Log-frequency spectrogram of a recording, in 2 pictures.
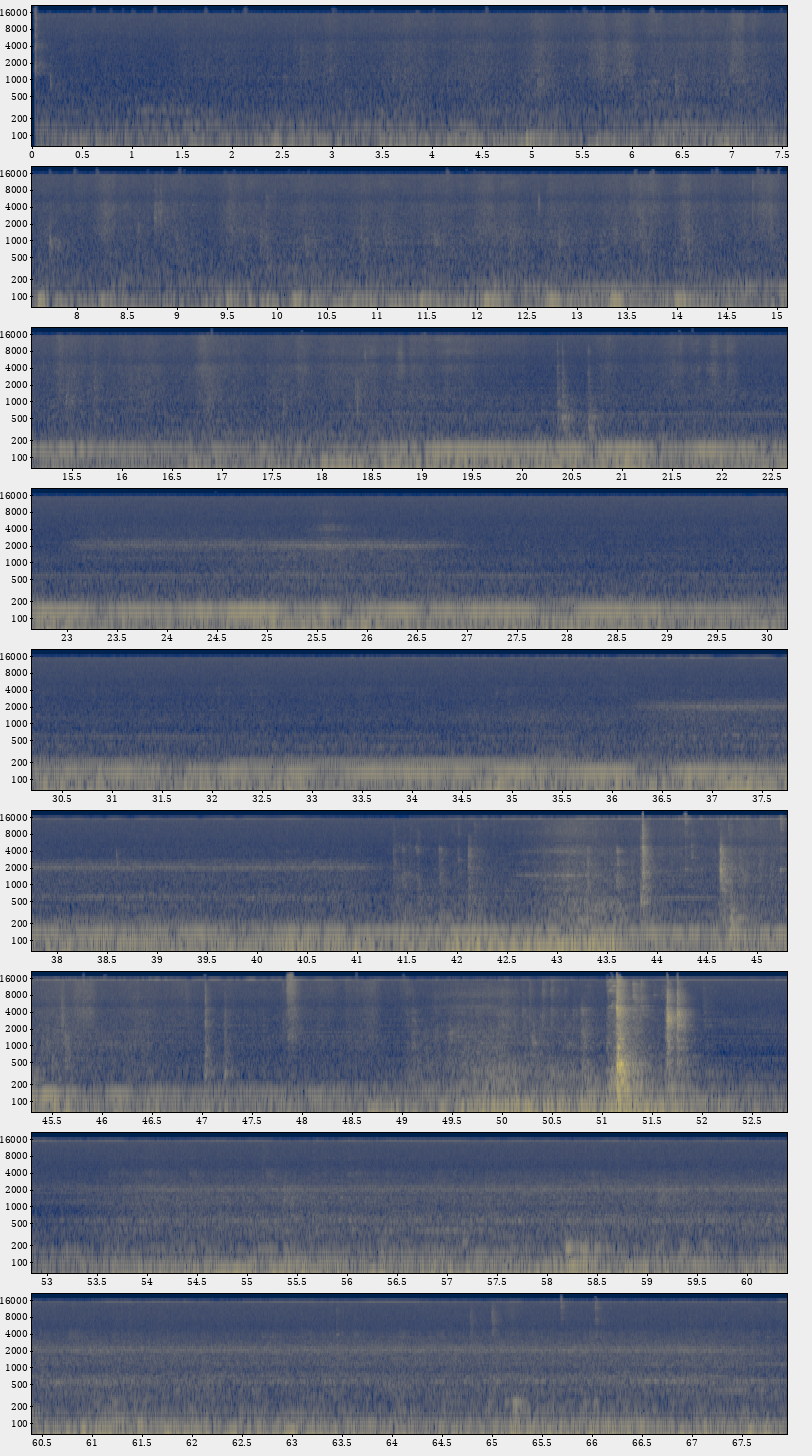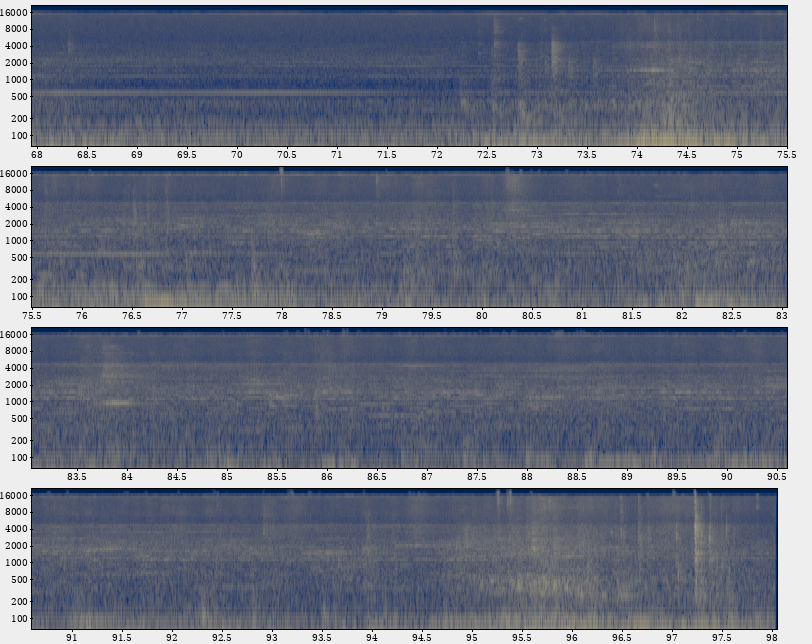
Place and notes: wolfsburg, willy brandt platz, hotel, flur, aufzug, foyer
schritte auf dem hotelflurteppich, holen und fahrt mit dem aufzug, gang aus dem foyer
soundmap:
social ambiences, topographic field recordings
